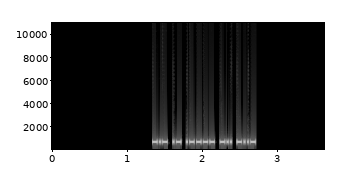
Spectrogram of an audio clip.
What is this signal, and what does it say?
Morse code, heard as a keyed tone, about 51 wpm, 700 Hz. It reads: KA1DX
